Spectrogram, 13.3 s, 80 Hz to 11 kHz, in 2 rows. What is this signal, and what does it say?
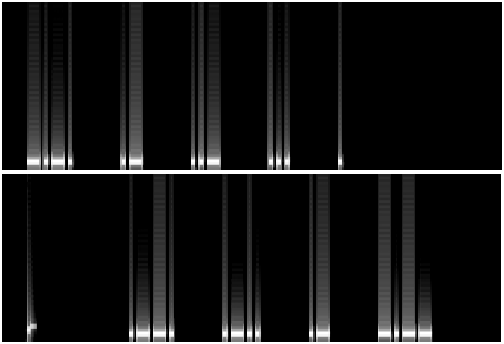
Morse code, heard as a keyed tone, about 22 wpm, spaced as for 10 wpm, 700 Hz. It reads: CAUSE PLAY
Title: 4x Character Spacing - Top 500 Words - 22wpm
